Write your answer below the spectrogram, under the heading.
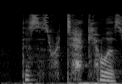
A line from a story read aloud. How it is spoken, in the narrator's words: Rodney says in a whisper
